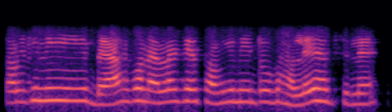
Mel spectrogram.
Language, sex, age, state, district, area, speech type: Assamese, female, 45-60, Assam, Charaideo, urban, conversation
